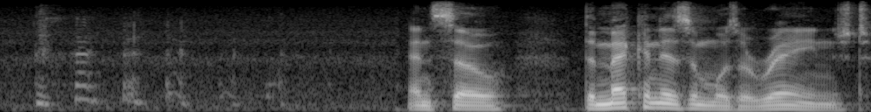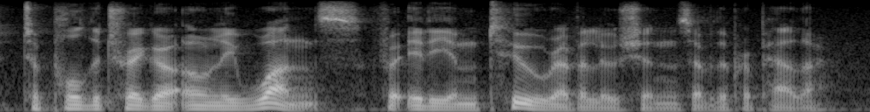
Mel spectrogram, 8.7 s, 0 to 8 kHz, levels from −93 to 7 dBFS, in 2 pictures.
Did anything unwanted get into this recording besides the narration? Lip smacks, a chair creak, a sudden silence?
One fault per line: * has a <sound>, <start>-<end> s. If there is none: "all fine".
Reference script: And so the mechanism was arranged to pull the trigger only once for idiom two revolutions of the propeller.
* has a laugh, 0.2-1.7 s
